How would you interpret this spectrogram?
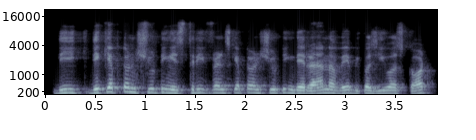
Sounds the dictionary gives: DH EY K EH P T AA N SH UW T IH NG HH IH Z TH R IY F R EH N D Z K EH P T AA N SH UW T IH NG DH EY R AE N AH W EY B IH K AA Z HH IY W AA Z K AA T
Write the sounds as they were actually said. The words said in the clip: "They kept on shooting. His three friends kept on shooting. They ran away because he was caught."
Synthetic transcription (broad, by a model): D EY K EH P T AA N SH UW T IH NG HH IH Z T R IY F R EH N D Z K EH P T AA N SH UW T IH NG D EY R AE N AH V EY B IH K AA Z HH IY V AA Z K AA T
